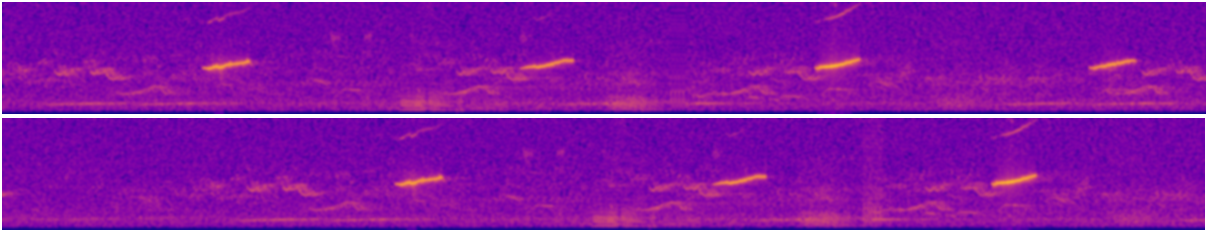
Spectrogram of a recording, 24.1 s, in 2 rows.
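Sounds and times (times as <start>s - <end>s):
bird whistled rising calls: 5.2s - 6.1s, 10.1s - 11.6s, 19.2s - 20.0s, 20.8s - 22.4s.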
